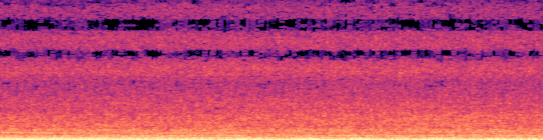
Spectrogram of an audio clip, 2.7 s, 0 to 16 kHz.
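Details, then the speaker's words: V6 (2GR) swapped MR2 idling after coolant bleeding, temperature good, cooling fans kicking in, bubbles diminishing: steady even low idle with smooth fan whir, no knocks or misses; normal idle with fans running. "Fans are kicking in. Bubbles are diminishing back here, so looking good, boys and girls."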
